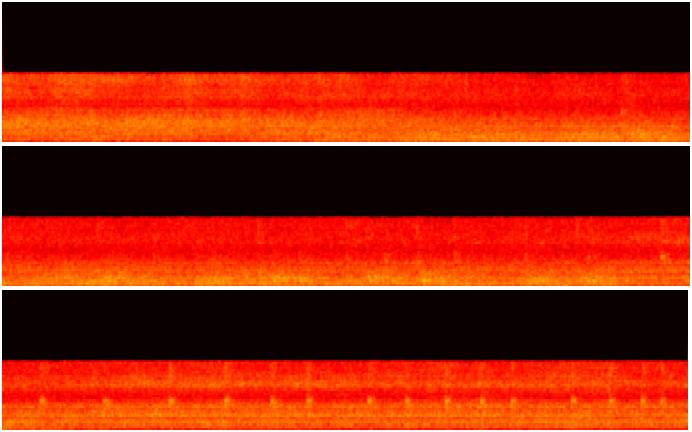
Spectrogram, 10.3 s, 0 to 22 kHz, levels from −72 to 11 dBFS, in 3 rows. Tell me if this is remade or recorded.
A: remade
